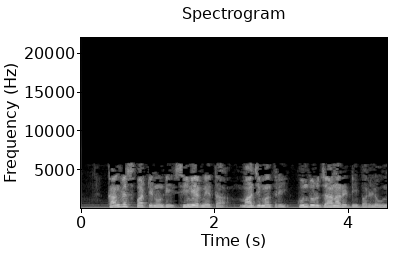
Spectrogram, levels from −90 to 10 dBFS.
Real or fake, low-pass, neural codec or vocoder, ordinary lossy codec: real; 7.2 kHz; none; MP3, 24 kbps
